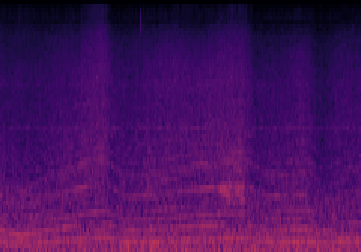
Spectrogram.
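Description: The engine of the Oppressor flying motorbike in GTA Online drones continuously, a steady, loud whine whose pitch rises and falls with the throttle, with no voices over it.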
